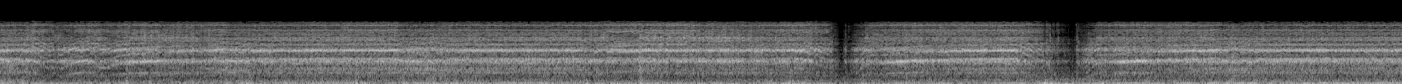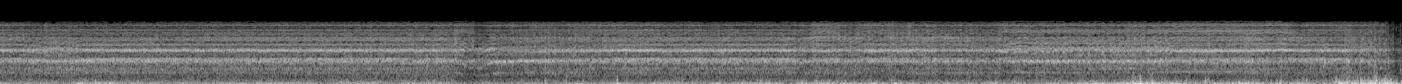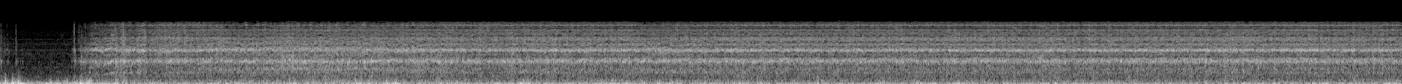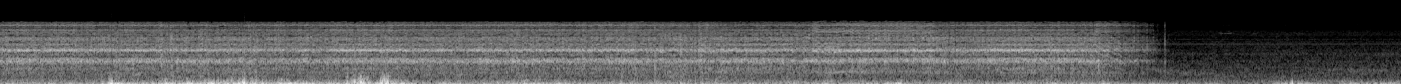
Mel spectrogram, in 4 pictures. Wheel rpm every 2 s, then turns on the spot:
120, 160, 160, 160, 110, 100, 160, 160, 160, 140, 160, 160, 160, 150, 80, 160, 160, 160, 160, 160, 160, 160, 160, 160, 160, 160, 90, 0.
none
